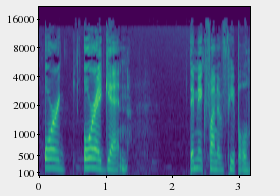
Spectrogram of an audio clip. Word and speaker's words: Oregon: So how do the locals say it? – Yeah, it's Oregon.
